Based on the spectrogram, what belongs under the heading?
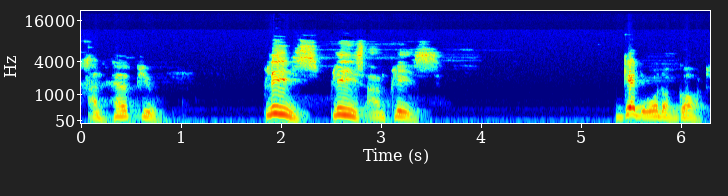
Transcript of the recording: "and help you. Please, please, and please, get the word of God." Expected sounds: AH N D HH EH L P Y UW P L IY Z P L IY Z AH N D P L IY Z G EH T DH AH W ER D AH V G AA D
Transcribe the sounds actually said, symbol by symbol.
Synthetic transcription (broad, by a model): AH N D HH EH L P Y UW P L IY Z P L IY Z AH N P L IY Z G EH T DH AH W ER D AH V G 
